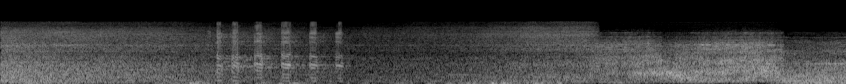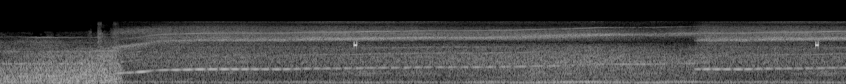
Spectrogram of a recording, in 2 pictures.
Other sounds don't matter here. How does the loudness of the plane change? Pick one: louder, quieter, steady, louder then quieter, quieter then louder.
louder.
